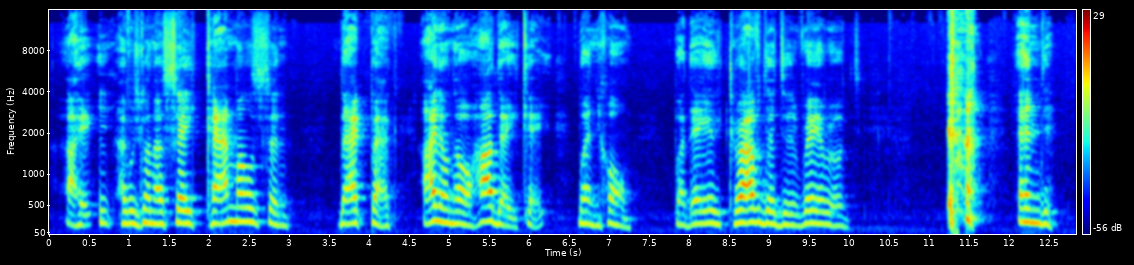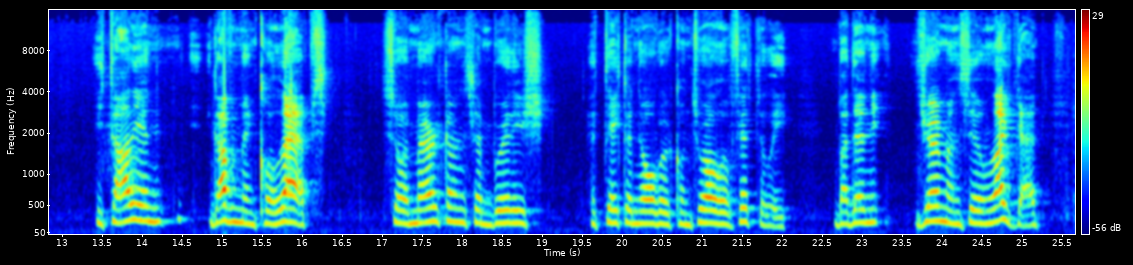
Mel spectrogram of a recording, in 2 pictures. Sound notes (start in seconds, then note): 11.2 coughing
